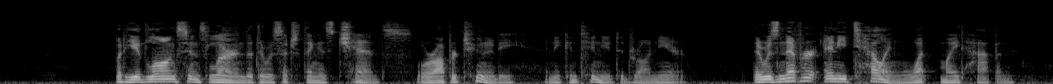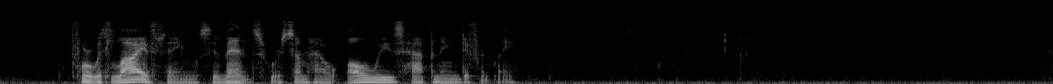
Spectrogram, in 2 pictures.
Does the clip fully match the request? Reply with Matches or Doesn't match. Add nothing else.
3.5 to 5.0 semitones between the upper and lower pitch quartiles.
Matches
